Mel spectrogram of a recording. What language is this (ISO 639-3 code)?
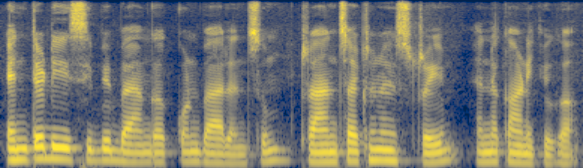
mal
